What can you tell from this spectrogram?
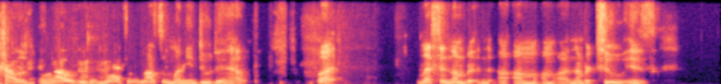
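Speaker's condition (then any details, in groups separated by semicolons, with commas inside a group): Stuttering; stuttered all life since childhood, volunteered for public speaking in high school and college; repeated sounds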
